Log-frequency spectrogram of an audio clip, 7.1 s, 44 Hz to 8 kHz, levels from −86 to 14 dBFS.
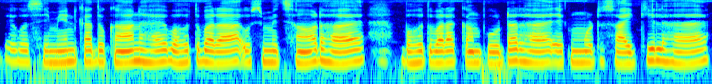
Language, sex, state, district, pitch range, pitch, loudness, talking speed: Hindi, female, Bihar, West Champaran, 165-180 Hz, 170 Hz, -16 LUFS, 145 wpm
